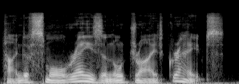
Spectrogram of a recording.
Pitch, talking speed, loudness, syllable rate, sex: 100 Hz, 200 wpm, -15 LUFS, 4.4 syllables/s, male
